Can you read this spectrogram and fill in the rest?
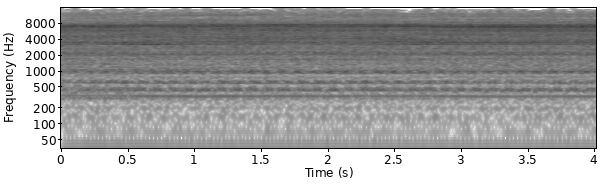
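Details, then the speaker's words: Warm-up idle of a 2016 Dodge ProMaster City with AC running, after correcting swapped cooling fan connectors on an aftermarket fan fitted by a prior mechanic to cure overheating; smooth, even hum with no knocks or ticks, fan kicking in, normal idle. "keep an ey of f usually takes a few minutes to kick in so there we go working perfect perfect perfect nice"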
